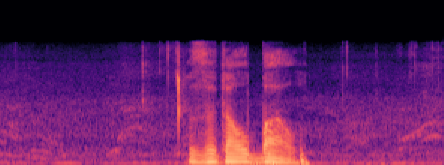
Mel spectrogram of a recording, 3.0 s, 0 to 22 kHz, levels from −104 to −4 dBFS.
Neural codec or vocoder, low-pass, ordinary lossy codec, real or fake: none; none; none; real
